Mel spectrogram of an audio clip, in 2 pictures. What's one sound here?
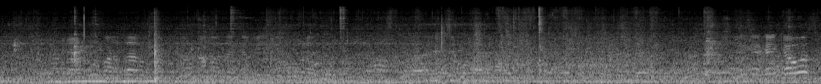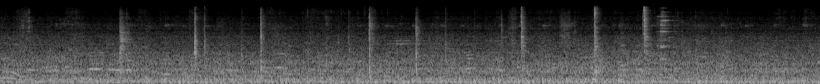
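A metal spatula scrapes and taps on a hot griddle.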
